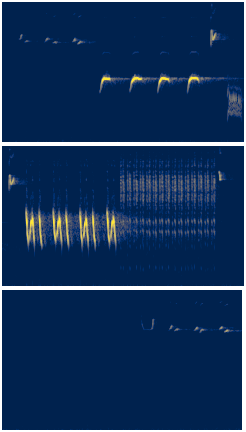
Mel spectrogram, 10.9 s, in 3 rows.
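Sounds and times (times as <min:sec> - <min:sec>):
bird singing: 0:00.1 - 0:10.8.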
